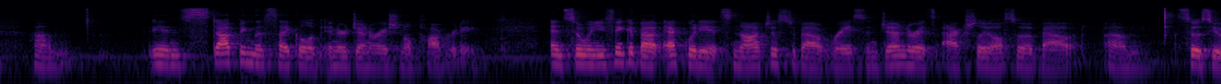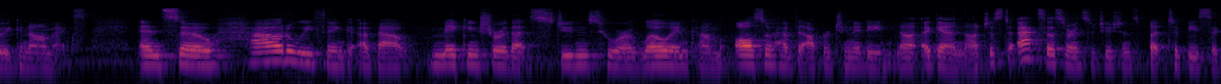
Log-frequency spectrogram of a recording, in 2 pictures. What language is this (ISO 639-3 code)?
eng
